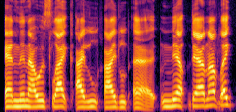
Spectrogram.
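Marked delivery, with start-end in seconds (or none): none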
